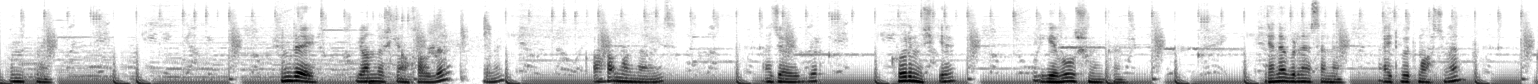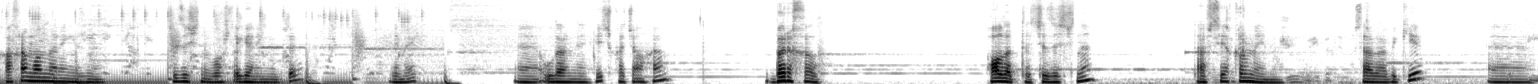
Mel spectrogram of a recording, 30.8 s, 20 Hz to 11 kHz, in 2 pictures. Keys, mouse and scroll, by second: 1.4 click, 3.2 click, 5.4-6.8 drag, 7.7-10.9 drag, 11.4 click, 14.6 ctrl+a, 15.3-18.0 drag, 18.3 ctrl+click, 20.6-22.8 drag, 24.9 ctrl+z, 28.6-30.3 drag.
